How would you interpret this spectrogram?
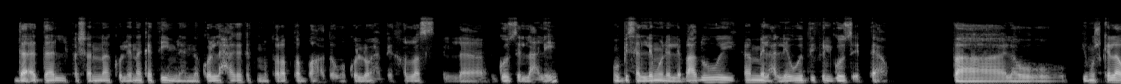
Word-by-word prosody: ده - - +6
أدّى 95 - +2
لفشلنا 95 -1 0
كلنا 85 +3 -1
كTeam 105 - -4
لإن 80 -5 0
كل 90 +2 +2
حاجة 95 -1 0
كانت 90 - -12
مترابطة 80 - -1
ببعض، - - -6
هو 80 0 -8
كل 80 0 -2
واحد - - -5
بيخلّص 85 0 -2
الجزء 75 +3 -3
اللي 80 -1 -1
عليه 75 +1 -2 0.6
وبيسلّمه 90 +3 +3
للي 80 -2 +2
بعده 95 +3 +3
ويكمّل 100 -3 +2
عليه 80 +2 0
ويضيف 95 +2 0
الجزء 95 0 +2
بتاعه. - - -4 0.7
فلو 75 +1 +2
في - - -1
مشكلة 100 -1 +4
85 Hz, 155 wpm, -25 LUFS, 75-95 Hz, 0.7 s, ده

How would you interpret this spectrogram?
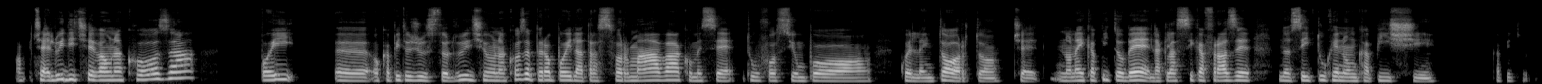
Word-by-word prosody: O - - -9
cioè 200 -3 +1
lui 220 +4 +2
diceva 215 -2 +2
una 200 0 +3
cosa, 255 +8 +2 0.6
poi, 210 +4 0 0.3
ehm, 170 -3 0
ho 175 - -3
capito 195 +2 -3
giusto? 175 -2 -1
Lui 190 +7 -2
diceva 190 -1 -1
una 175 -1 0
cosa 230 +5 0
però 200 -2 +2
poi 195 0 +2
la 175 -3 +1
trasformava 180 +3 +2
come 175 -3 -6
se 165 -2 -2
tu 180 -2 -6
fossi 170 +1 -5
un 165 -1 -3
po' 155 -2 +1 0.3
quella 165 -4 -2
in 155 0 -5
torto, 155 -4 +1
cioè 145 - -4 0.2
non 170 -4 -3
hai 180 0 +3
capito 185 0 -1
be 185 -1 +7
la 160 - 0
classica 175 +3 -1
frase: 180 0 +2 0.3
"No 180 -1 -2
sei 180 +1 -1
tu 200 +1 -3
che 190 0 0
non 170 -2 0
capisci". 160 -2 -3 0.5
Capito? - - -16
180 Hz, 165 wpm, -22 LUFS, 170-195 Hz, 0.6 s, be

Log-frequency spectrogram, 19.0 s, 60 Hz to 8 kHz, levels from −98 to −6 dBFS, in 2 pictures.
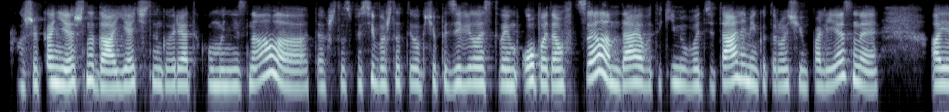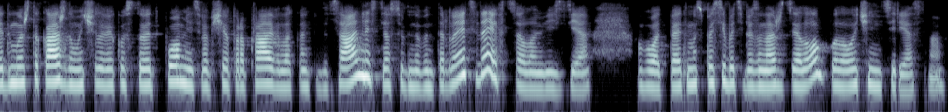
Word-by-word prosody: Слушай, 200 +1 -3
конечно, 220 +2 +3
да. 180 -2 +7
Я, 195 +3 0
честно 210 0 -7
говоря, 200 0 -1
о - - 0
таком 195 0 -7
и - - -2
не 195 0 -4
знала. 205 - +2
Так 190 -1 -10
что 200 - -11
спасибо, 205 +1 -6
что 215 +2 -6
ты 205 - -10
вообще 200 +2 -6
поделилась 210 +1 -2
своим 200 -1 -2
опытом 205 -2 +3
в - - -16
целом, 265 - +6
да, 210 +2 +6
и 215 - +4
вот 195 - -11
такими 210 0 -6
вот 195 0 -5
деталями, 215 +5 +4
которые 195 +1 -8
очень 195 -1 -6
полезны. 200 -1 -1 0.5
А, 205 0 +3
я 205 0 +3
думаю, 215 +1 0
что 225 +1 -5
каждому 225 -3 +5
человеку 205 0 -5
стоит 200 -1 -5
помнить 220 -4 0
вообще 190 +1 -6
про 190 0 -5
правила 205 -3 +2
конфиденциальности, 205 - +1
особенно 190 -2 -7
в - - -6
интернете. 205 - -2
Да 370 - +4
и 280 - +3
в - - -19
целом 175 -10 -5
везде! 165 +1 -8 0.5
Вот. 185 -2 -3
Поэтому 190 +2 -2
спасибо 215 0 -4
тебе 190 -2 -8
за 190 - -5
наш 185 0 0
диалог, 195 - -1
было 190 -2 -2
очень 195 +1 -3
интересно. 170 -2 -10
200 Hz, 195 wpm, -24 LUFS, 190-215 Hz, 0.5 s, да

